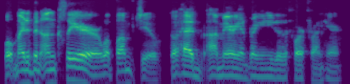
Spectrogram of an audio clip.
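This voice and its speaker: Echoey, low-voiced man moderating a feedback session. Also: fairly quick. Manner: encouraging, informal, conversational. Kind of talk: casual facilitation and critique. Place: online video call. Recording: echoey, dull video-call audio.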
